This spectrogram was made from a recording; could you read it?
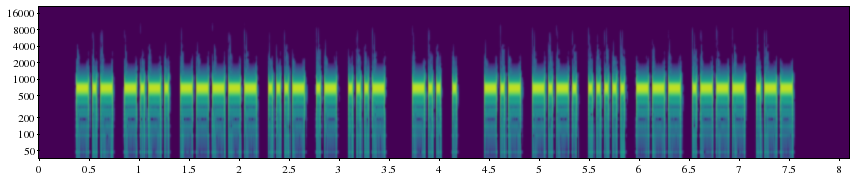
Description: Morse code, heard as a keyed tone, about 32 wpm, 700 Hz. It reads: KC0VAV DE KC5OJW
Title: USA Callsign DE Callsign 30wpm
